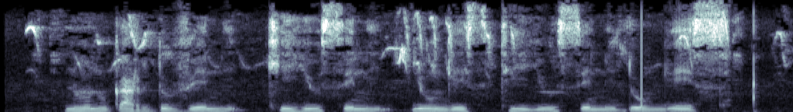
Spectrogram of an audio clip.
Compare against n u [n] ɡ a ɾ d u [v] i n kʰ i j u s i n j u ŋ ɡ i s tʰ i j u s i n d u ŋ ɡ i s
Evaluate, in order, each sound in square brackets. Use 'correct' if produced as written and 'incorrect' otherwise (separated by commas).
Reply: correct, correct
